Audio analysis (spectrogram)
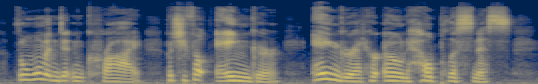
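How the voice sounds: This is a natural reading voice. It carries no other marked traits.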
